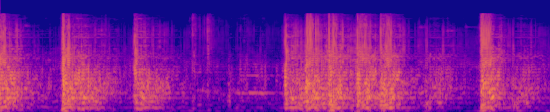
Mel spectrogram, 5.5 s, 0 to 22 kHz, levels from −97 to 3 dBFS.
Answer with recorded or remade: remade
